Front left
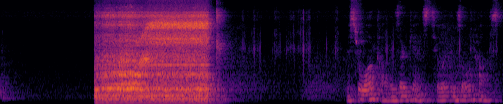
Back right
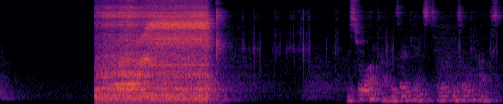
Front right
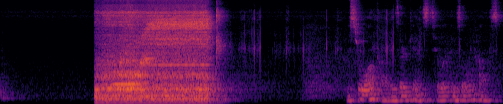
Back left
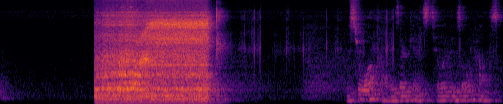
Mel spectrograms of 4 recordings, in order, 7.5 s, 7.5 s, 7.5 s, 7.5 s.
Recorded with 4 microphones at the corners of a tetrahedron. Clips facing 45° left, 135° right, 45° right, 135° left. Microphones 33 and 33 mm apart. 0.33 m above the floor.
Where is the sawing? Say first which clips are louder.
Front left 5 dB, back left 3 dB; 105° left, 0.5 m.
